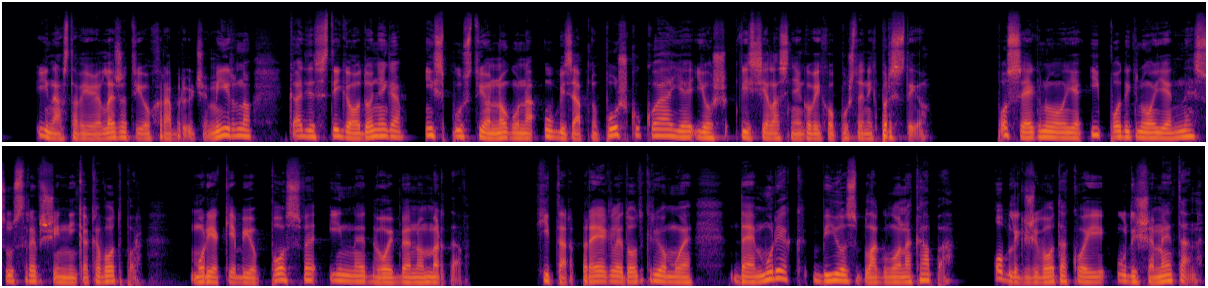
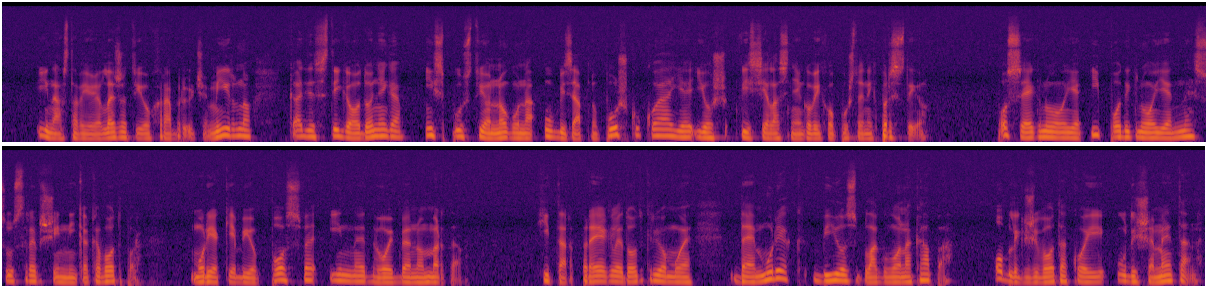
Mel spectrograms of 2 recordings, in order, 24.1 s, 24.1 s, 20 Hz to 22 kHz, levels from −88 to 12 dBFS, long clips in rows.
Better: first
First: none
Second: hiss; faint; throughout; 20 dB below the speech

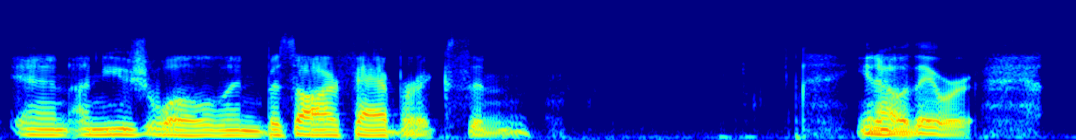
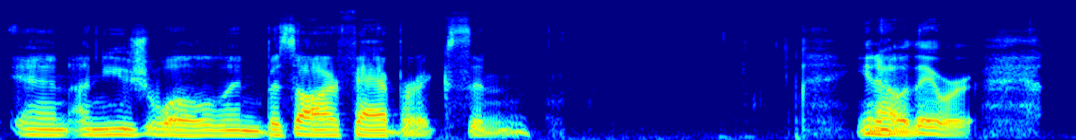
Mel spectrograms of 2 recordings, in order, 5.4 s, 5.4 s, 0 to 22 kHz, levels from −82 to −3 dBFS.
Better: second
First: muffled; slightly; fading above 4 kHz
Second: none

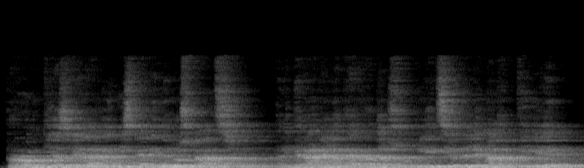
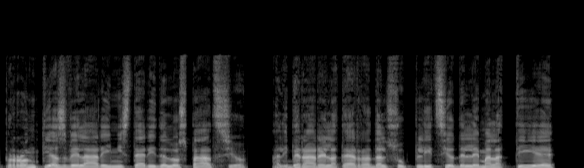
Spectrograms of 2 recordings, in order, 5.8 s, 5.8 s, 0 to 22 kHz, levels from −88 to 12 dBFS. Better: second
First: off-mic speech; far // room echo; strong; dies away in 1.9 s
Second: none

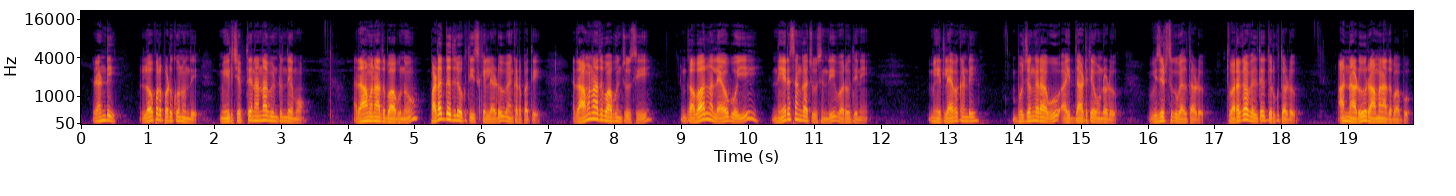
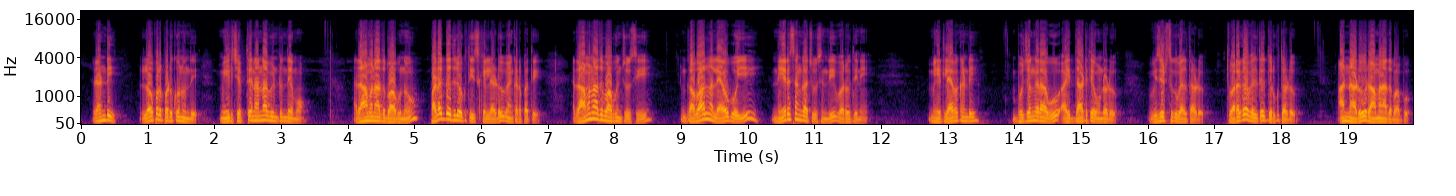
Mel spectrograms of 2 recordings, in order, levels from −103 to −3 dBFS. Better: first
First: none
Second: distortion; slight; 4% of the sound clipped

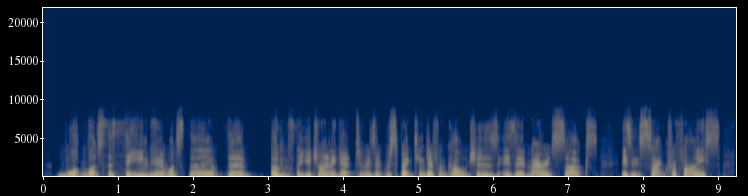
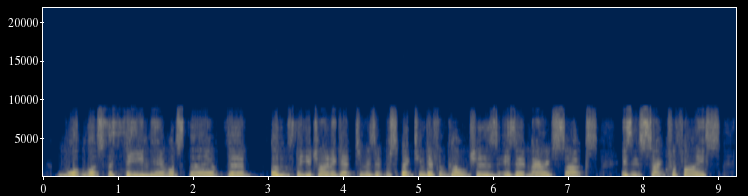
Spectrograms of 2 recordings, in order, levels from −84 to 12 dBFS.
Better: first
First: garbled, watery; slightly; nothing above 7.5 kHz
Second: garbled, watery; badly; nothing above 7.5 kHz

